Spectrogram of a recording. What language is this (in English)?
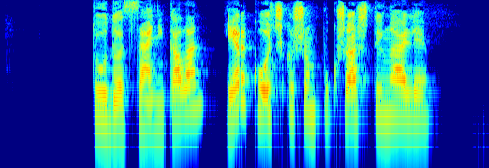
Mari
